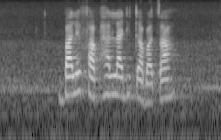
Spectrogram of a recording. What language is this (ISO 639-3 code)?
sot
